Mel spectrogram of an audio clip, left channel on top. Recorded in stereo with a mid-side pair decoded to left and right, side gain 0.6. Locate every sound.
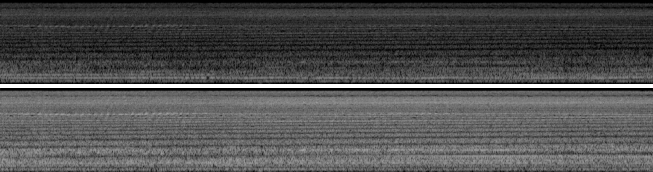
0.0 s a drone: 65° right; by 6.5 s 70° right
